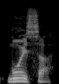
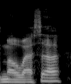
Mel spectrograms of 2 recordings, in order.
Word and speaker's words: Moisa: I literally walked up to him outside training and said, have I been saying your name wrong for 2 years? Is it Moesa? And he goes, it's Moisa.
